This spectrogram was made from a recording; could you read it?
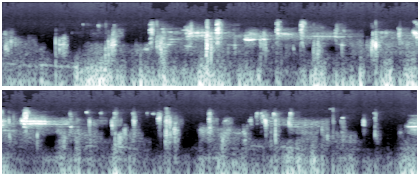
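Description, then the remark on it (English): Many chipping sparrows chirp in quick, high, repeated chips throughout, scattered and overlapping, over a steady low outdoor rumble. No one speaks. “A lot of chipping sparrows.”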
